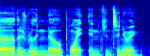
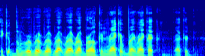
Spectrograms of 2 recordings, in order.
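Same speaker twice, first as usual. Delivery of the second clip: stuttering, stammering, repeating words; 2 semitones higher than usual. Speaker acting like a broken record mid-sentence; stuttering, repeating words. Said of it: "I'm stuttering".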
